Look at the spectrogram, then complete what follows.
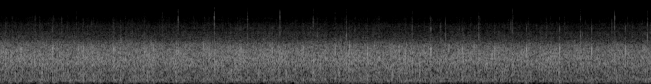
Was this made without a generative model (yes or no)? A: yes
